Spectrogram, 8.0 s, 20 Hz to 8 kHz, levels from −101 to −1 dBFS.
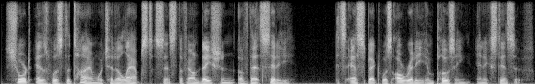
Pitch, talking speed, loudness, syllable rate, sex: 100 Hz, 155 wpm, -18 LUFS, 4.9 syllables/s, male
